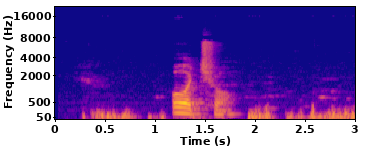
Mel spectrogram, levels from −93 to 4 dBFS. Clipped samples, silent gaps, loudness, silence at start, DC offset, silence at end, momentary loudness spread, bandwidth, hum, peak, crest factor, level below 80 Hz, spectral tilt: under 0.1%; none; -23 LUFS; 0.25 s; under 0.1%; 0 s; 22 LU; 7.6 kHz; none; -4 dBFS; 22 dB; -38 dBFS; -6.5 dB/octave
